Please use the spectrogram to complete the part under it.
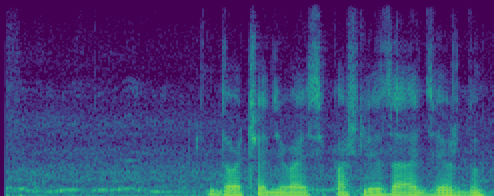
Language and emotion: Russian, neutral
